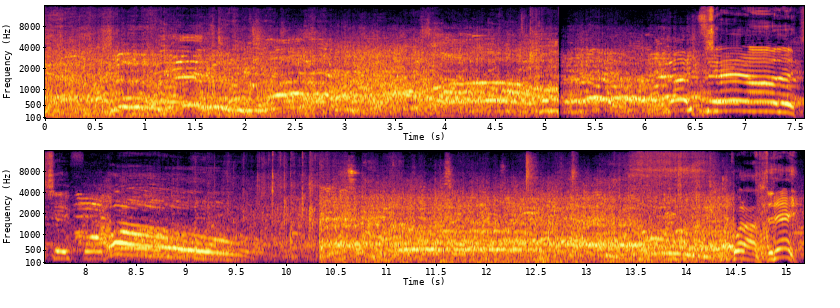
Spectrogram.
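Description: A large stadium crowd sings and chants loudly all around.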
